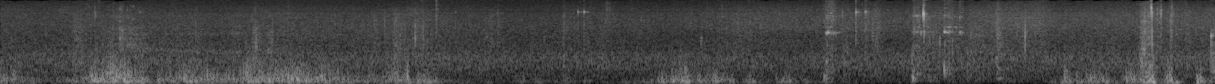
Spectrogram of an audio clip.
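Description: Footsteps on bare garden soil as someone walks with the camera: a run of uneven, dull steps with some rustling, then fewer steps after a pause.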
